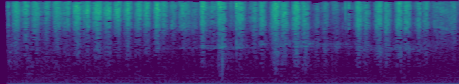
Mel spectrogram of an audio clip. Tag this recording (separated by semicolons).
brushing; teeth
